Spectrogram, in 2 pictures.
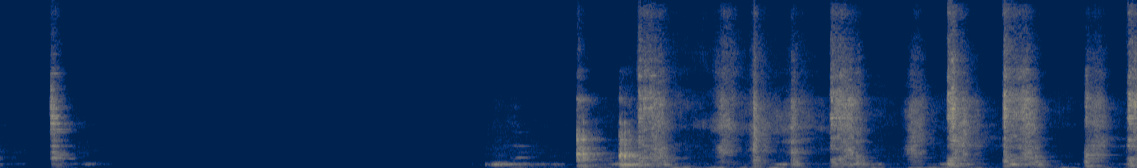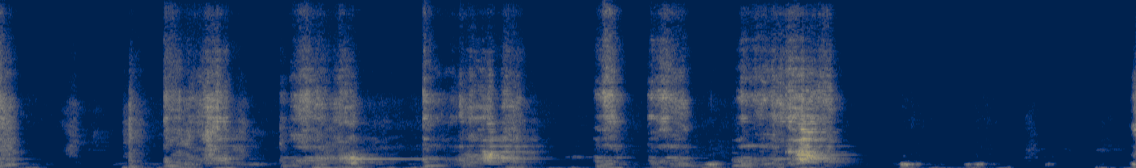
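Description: Ingredients being mixed for spinach puri, with rough rhythmic rubbing and scraping strokes, close and fairly loud, starting after a few seconds of silence and continuing in uneven bursts with no speech.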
